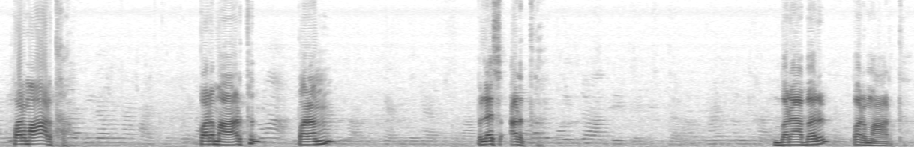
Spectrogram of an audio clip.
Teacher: अब यहां देखिए आप कि यहां क्या है, लघु आ, और यहां भी लघु आ है, लेकिन इन दोनों को मिलाने से हम सीख चुके हैं कि यहाँ भी आ है और यहाँ भी आ है, तो बड़ा आ मिलेगा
